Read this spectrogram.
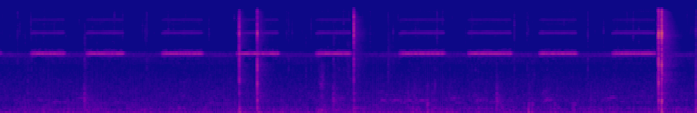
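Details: Cricket chirping at night beside a campfire: a steady high, pure trill in bursts of about half a second, repeating with short gaps, while the fire crackles and pops sharply throughout over a low rumble.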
